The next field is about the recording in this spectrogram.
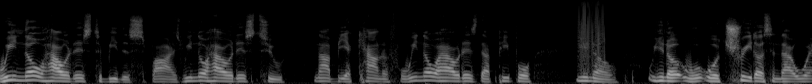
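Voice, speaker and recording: The recording is very clean, with a silent background. A man with a plain, everyday voice speaks fairly quickly, with ordinary pitch variation. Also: fairly high pitch for a man. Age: 40s. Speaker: guest preacher. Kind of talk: sermon; testimony. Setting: church.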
